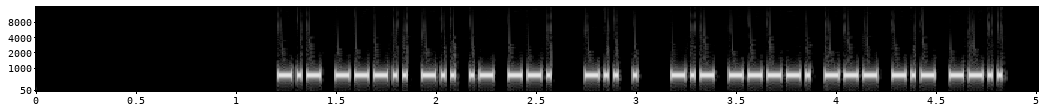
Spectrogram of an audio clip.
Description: Morse code, heard as a keyed tone, about 47 wpm, 700 Hz. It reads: K8DAG DE K9OKZ
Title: USA Callsign DE Callsign - 5 Characters - 50wpm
